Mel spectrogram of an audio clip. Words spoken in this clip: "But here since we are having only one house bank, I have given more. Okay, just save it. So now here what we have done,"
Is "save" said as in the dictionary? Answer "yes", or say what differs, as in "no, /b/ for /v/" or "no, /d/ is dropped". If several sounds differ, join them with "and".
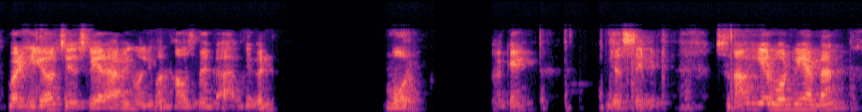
no, /v/ is dropped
